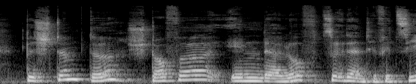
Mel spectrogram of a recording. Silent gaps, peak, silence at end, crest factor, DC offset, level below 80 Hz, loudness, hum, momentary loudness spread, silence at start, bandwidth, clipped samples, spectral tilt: none; -4 dBFS; 0 s; 12 dB; under 0.1%; -50 dBFS; -16 LUFS; none; 5 LU; 0 s; 16.5 kHz; under 0.1%; -6 dB/octave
